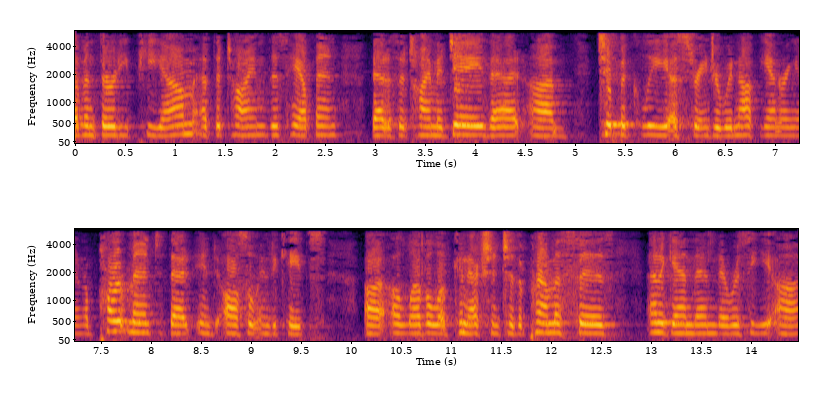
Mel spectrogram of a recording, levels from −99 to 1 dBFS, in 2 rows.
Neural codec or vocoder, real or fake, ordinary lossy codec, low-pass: none; real; MP3, 48 kbps; 5.4 kHz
